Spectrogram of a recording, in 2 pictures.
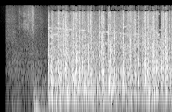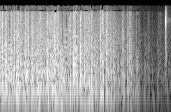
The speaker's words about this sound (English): Not a celebration. A fire at a fireworks factory in Russia resulted in a spectacular scene. The Russian Ministry of Emergency Situations, yes, there is such a thing, says the incident took place this morning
